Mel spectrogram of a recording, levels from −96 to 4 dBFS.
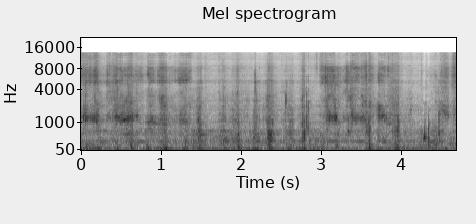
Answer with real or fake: fake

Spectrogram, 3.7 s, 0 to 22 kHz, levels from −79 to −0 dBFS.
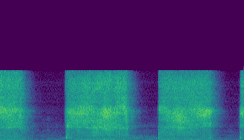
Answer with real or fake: fake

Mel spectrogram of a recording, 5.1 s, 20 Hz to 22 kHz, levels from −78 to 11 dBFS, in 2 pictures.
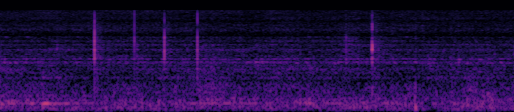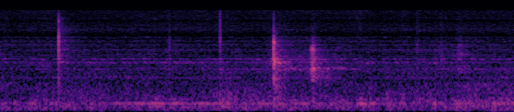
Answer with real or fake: fake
